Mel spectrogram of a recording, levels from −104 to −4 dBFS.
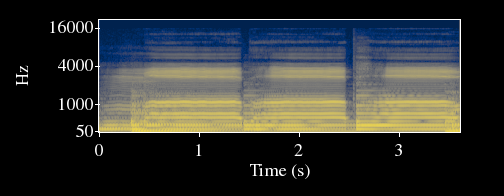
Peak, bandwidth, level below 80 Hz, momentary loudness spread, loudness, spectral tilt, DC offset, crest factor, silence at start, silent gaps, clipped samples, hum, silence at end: -4 dBFS; 6.6 kHz; -26 dBFS; 2 LU; -17 LUFS; -8.5 dB/octave; under 0.1%; 12 dB; 0 s; none; under 0.1%; none; 0 s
